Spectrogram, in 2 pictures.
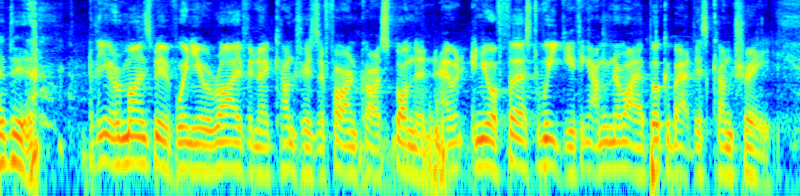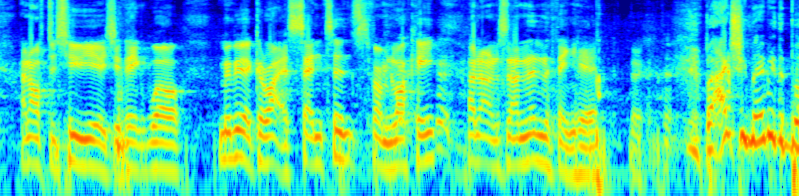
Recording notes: In this episode, recorded at Kite Festival on Sunday 11th June. Is joined on stage by Tortoise editors.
